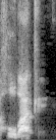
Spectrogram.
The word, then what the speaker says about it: Jubaque: una variedad de oveja, que se pronuncia Jubaque, se escribe como Jubaque.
